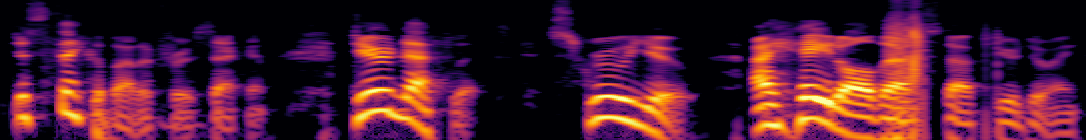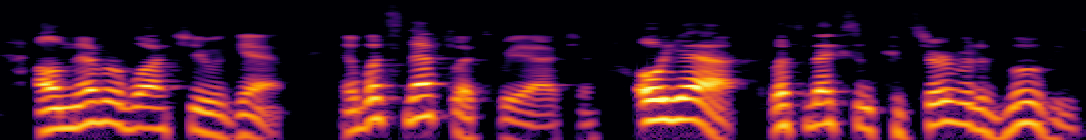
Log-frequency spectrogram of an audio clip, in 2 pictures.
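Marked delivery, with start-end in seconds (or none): 1.8-6.8 loud, hammed-up outrage; mock angry complaint. Conservative cancelling his Netflix subscription, loud mock outrage. 8.6-10.8 louder, higher sarcastic enthusiasm; mock eagerness. Netflix answering an angry viewer, mock eagerness.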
